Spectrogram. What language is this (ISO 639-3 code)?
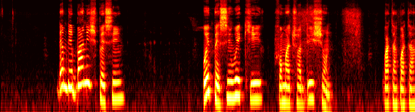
pcm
